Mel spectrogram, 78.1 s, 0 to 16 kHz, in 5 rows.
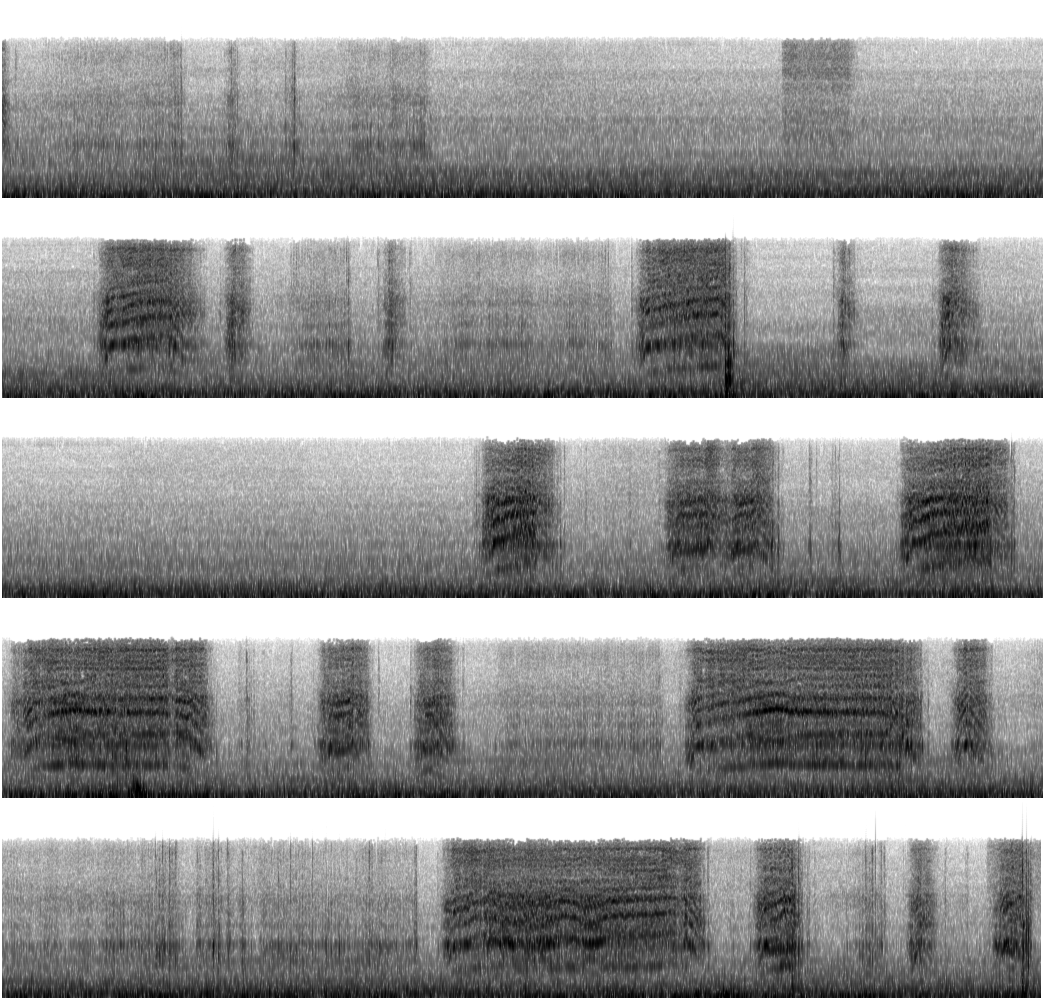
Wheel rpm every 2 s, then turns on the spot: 10, 10, 10, 0, 0, 0, 0, 0, 60, 20, 10, 20, 60, 30, 10, 0, 0, 0, 0, 60, 60, 20, 80, 90, 120, 30, 30, 20, 70, 160, 60, 20, 20, 20, 70, 160, 70, 30, 20.
0-2 4-6 22-24 38-40 42-44 52-56 60-68 72-78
